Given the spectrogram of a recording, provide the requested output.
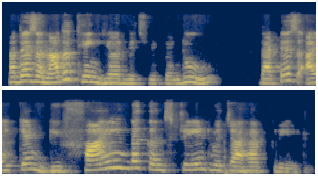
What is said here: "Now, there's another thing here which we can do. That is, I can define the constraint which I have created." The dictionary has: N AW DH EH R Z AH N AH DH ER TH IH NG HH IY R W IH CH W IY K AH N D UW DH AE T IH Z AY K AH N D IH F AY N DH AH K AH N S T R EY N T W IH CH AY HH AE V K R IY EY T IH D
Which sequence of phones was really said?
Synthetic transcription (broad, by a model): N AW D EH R Z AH N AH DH ER T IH NG HH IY R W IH CH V IY K AH N D UW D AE T IH Z AY K AH N D IH F AY N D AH K AH N S T R EY N T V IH CH AY HH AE V K R IY EY T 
